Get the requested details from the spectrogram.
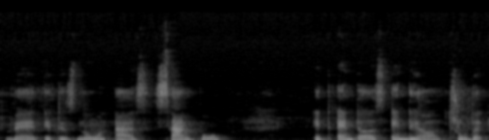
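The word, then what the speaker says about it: Tsangpo: T is silent, children, so it is Sangpo.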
